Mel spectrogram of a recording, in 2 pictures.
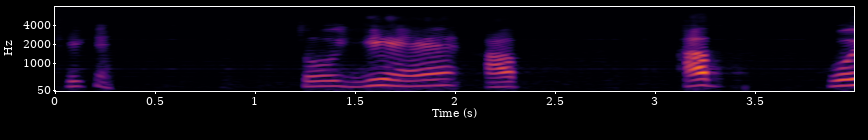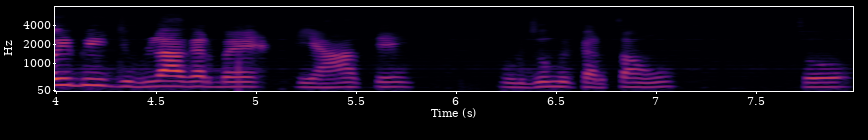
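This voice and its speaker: A man's voice: high voice, fairly even intonation, slow pace, long pauses. A man teaching an Arabic class in a classroom, patiently repeating each phrase and explaining it word by word. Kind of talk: classroom language lesson. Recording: dull lo-fi recording.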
